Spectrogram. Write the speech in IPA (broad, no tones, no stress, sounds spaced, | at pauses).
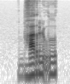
bʱ a r ɳ ṵ l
